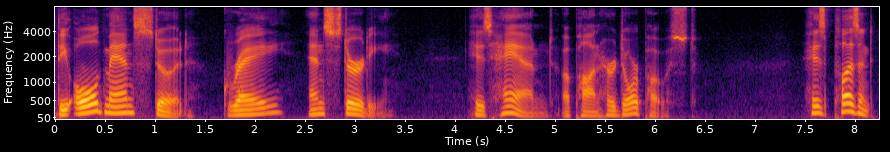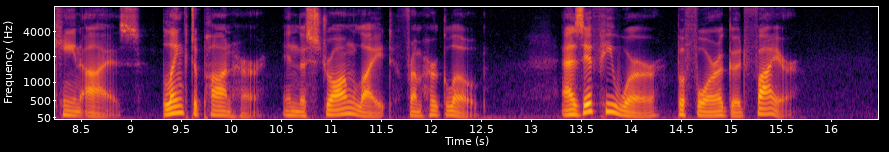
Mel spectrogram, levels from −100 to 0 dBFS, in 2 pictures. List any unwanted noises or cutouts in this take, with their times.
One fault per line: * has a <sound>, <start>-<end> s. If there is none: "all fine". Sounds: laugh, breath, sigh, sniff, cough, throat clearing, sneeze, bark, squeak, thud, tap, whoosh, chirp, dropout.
all fine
